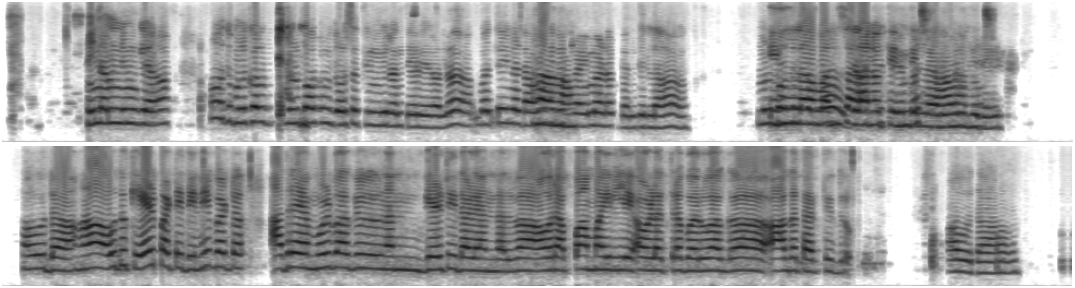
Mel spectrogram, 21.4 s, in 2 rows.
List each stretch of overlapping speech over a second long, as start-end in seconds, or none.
7.8-9.8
